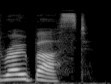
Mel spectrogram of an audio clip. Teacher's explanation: Pronounce it as robust. Say row, like rowing a boat, then bust, like to break something, emphasizing the second syllable.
